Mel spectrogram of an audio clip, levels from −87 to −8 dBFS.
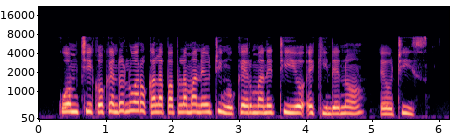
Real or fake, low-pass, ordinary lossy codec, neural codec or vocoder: real; 7.2 kHz; none; none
